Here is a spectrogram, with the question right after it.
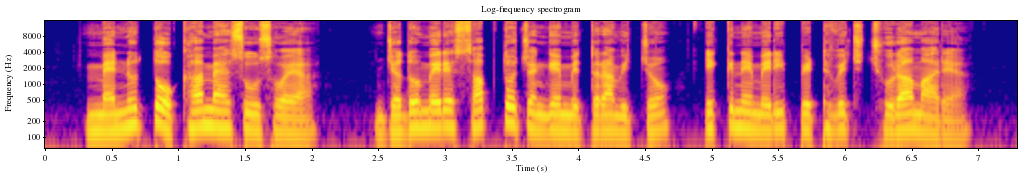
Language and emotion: Punjabi, sad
